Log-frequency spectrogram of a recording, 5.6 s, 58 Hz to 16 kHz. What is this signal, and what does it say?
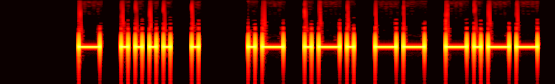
Morse code, heard as a keyed tone, about 17 wpm, 700 Hz. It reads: THE ARMY
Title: Sentences from Top 1300 Words 17wpm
